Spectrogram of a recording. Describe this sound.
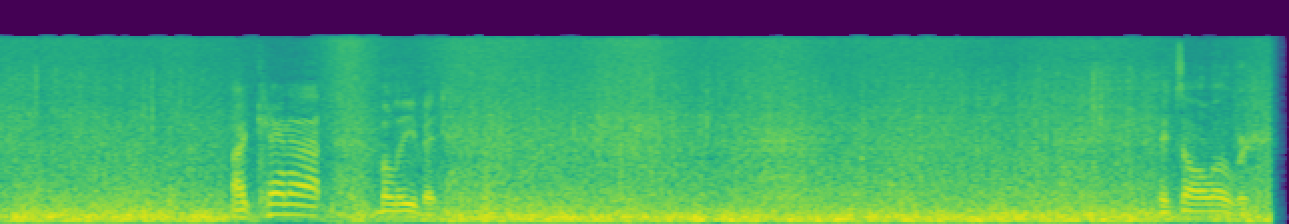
A man speaks and wind blows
